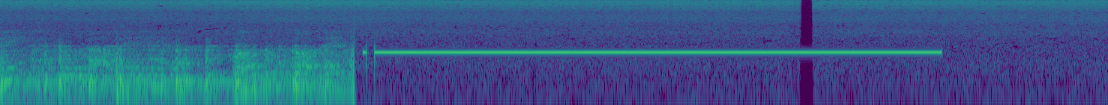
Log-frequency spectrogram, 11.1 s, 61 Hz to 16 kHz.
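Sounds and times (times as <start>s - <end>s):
high pure test tone: 2.3s - 9.4s.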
